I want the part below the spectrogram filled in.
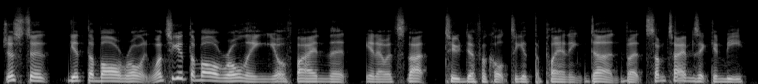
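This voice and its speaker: A man of middle pitch explaining retirement money matters in a plain, folksy way, circling back to repeat his points. His voice is close and dry in a studio. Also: brisk, vocal fry, hardly any pauses, no echo. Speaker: financial advisor guest. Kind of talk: conversational expert explanation.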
